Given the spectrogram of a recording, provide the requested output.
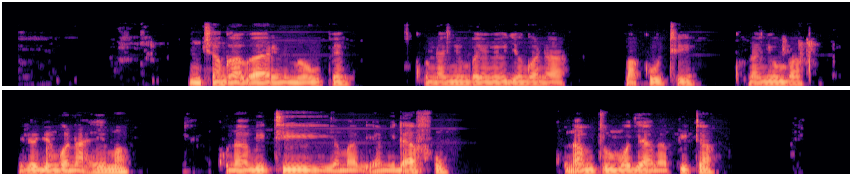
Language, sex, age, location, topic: Swahili, male, 25-35, Mombasa, government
